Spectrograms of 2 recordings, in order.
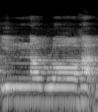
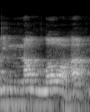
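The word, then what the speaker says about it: إِنَّ اللَّهَ: Maka dibacanya dibaca tafkhim atau tebal. Contohnya adalah innallaha.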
